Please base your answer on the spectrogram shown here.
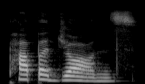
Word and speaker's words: Papa John's: Or Papa John's. Papa John's, okay? Make sure you're saying the S.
